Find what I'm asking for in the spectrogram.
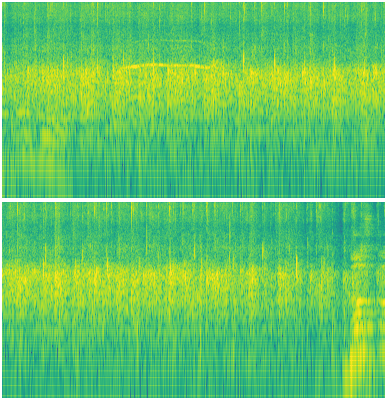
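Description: An audience at a motivational talk in Borivali West bursts into loud, sustained clapping that fills the hall, with a voice heard briefly at the start and end.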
